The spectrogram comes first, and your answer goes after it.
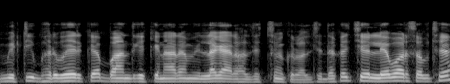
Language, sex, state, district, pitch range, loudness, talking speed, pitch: Maithili, male, Bihar, Supaul, 135-160 Hz, -19 LUFS, 240 wpm, 145 Hz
